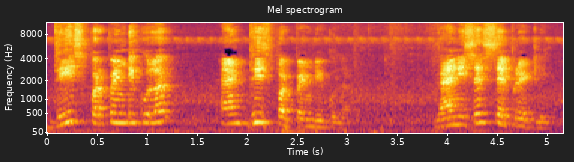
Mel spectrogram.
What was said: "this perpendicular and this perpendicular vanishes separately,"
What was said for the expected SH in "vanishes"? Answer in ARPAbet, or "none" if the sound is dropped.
S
